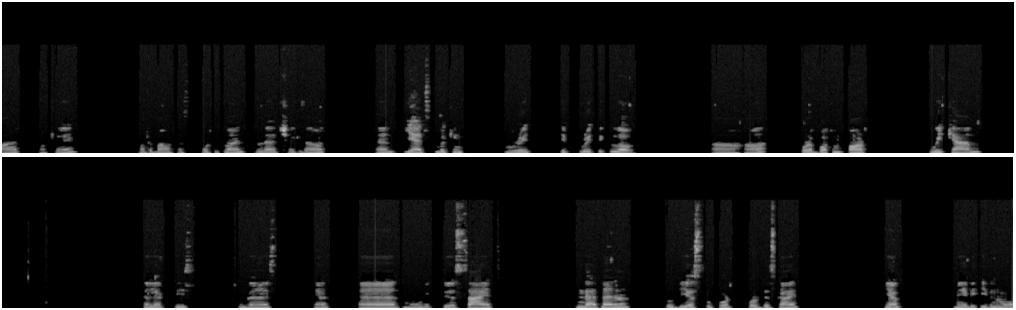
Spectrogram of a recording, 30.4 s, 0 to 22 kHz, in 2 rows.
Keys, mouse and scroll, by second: 0.1 right click, 0.7 alt+middle click, 1.5 alt+right click, 2.3 alt+right click, 2.5 alt+middle click, 2.7 alt+right click, 3.0 alt+middle click, 3.6 right click, 4.4 alt+click, 4.6 alt+middle click, 4.8 alt+right click, 5.1 alt+click, 5.6-5.9 alt+scroll down 1, 5.9 alt+middle click, 6.3 alt+right click, 6.5 alt+middle click, 8.5 alt+click, 9.9 alt+middle click, 10.2 alt+right click, 10.5 alt+click, 11.6 alt+scroll down 1, 12.0 alt+click, 12.2 alt+scroll down 1, 12.6 ctrl+1, 13.0 alt+middle click, 13.3 alt+click, 13.8 right click, 15.5 double right click, 16.0 alt+middle click, 17.4 shift+click, 19.1 alt+right click, 21.9 alt+right click, 22.2 alt+middle click, 22.5 alt+right click, 22.7 alt+middle click, 23.0 alt+right click, 23.5 ctrl+1, 23.9 alt+click, 24.4 alt+right click, 24.7 alt+click, 27.1 ctrl+z, 27.6 scroll down 1, 28.5 alt+middle click, 28.8 alt+right click, 29.0 ctrl+1, 29.3 alt+right click, 30.2 alt+middle click.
